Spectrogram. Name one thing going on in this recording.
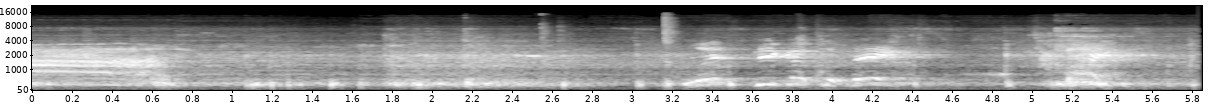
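Punches and thuds from a fighting game play through a television speaker.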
